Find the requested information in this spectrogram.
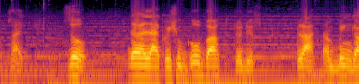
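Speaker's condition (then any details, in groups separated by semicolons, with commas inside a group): Cerebral palsy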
